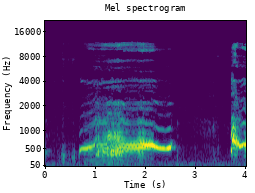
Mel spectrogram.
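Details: French bulldog puppies in a comedy compilation: one long, loud, nasal howl held nearly two seconds with a slight wobble and falling end, then a sudden sharp yelp.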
